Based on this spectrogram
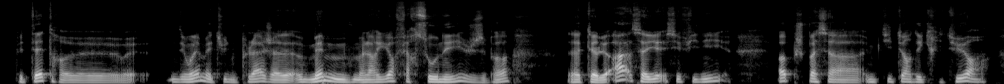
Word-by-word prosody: peut-être, 145 -5 +1
heu 100 -1 -3
ouais. - - -6 0.3
D 115 0 -4
ouais 135 +7 +3
mettre 120 - -3
une 110 -3 -5
plage, 125 +2 -1
heu, 105 +2 +2
même 115 -3 +3
à - - +3
la 110 - +2
rigueur 145 +7 +1
faire 135 - -7
sonner, 120 +4 +2
je 110 - -7
sais 100 -2 -8
pas. 120 - -3 0.6
À 110 +1 +2
telle 110 -1 +5
heu - - +5
«Ah 200 +4 +4
ça 120 - +3
y 120 - +4
est, - - -1
c'est 125 - -5
fini, 120 +6 -4 0.5
hop, - - +1
je - - -9
passe 130 -4 0
à 105 -3 -1
une 115 - -5
petite 120 +2 -11
heure 125 -2 0
d'écriture», 115 +4 -2
115 Hz, 210 wpm, -23 LUFS, 110-135 Hz, 0.6 s, telle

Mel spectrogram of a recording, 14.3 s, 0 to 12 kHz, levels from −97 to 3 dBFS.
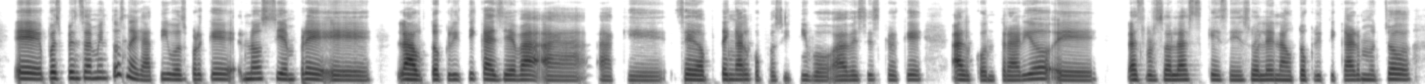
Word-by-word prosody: eh, 230 -3 +6
pues, 245 -1 +3
pensamientos 250 +7 0
negativos, 200 - 0
porque 205 0 -2
no 225 +2 +2
siempre, 205 -5 +1
eh, 175 - -13 0.2
la 210 - +8
autocrítica 200 +2 +2
lleva 190 0 +3
a 165 -1 -3
a 165 - -5
que 165 -2 -7
se 195 -2 +2
obtenga 200 +2 0
algo 195 -2 -1
positivo. 165 -1 -7
A 175 +1 +1
veces 185 +2 -6
creo 185 -1 -7
que, 190 -1 -3 0.3
al 190 -2 +5
contrario, 175 +6 0
eh, 170 0 -1 0.3
las 195 -1 +3
personas 190 +1 0
que 195 -2 -3
se 180 -1 -5
suelen 190 0 0
autocriticar 185 +1 -2
mucho, 195 +1 0
195 Hz, 135 wpm, -24 LUFS, 180-205 Hz, 0.3 s, la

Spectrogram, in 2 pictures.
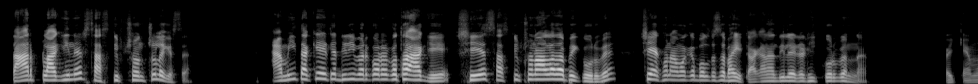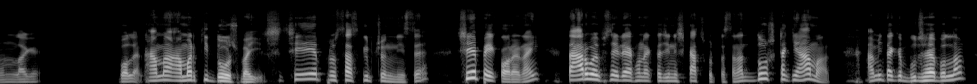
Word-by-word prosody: তার 200 +2 +7
plug-in 200 +2 +5
এর 270 - -2
subscription 200 0 -2
চলে 235 -3 +1
গেছে। - - -13 0.9
আমি 210 +5 -1
তাকে 240 +3 +3
এটা 245 0 -1
ডেলিভার 235 0 0
করার 230 0 +2
কথা 235 +1 +7
আগে। 150 -7 -1 0.3
সে 210 - +2 0.2
সাবস্ক্রিপশন 220 +3 -3
আলাদা 235 0 +7
পে 205 - +3
করবে। 135 -2 0 0.4
সে 250 - 0
এখন 215 +1 -6
আমাকে 205 +1 -3
বলতেছে, 190 0 -4
"ভাই 180 - +2
টাকা 125 +5 -4
না 160 - -2
দিলে 170 - -2
এটা 155 -1 -4
ঠিক 155 - -9
করবেন 160 -2 -3
না?" - - -13 0.8
ভাই - - -13
কেমন 105 +5 -15
লাগে? 125 +1 -10 0.9
বলেন? 135 +1 -4
আমা 200 +3 0
আমার 200 +2 +2
কি 220 - -5
দোষ 150 -4 +5
ভাই? 120 0 0 0.2
সে - - -11
সে 230 - -4 0.2
প্র 200 - -6
সাবস্ক্রিপশন 190 -5 -3
নিছে। 115 +9 -8 0.4
সে 285 - +5
পে 215 - +5
করে 120 -1 0
নাই। 195 - -2 0.3
তার 215 +3 +7
ওয়েবসাইটে 210 -3 +1
এখন 180 0 -7
একটা 170 - -7
জিনিস 155 -2 -7
কাজ 160 0 -1
করতেছে 115 +1 -15
না। - - -3 0.2
দোষটা 255 -2 -1
কি 210 - -3
আমার? 220 - -4 0.4
আমি 215 - -3
তাকে 200 -1 +1
বুঝায়ে 180 +1 +3
বললাম, 220 +8 0
195 Hz, 195 wpm, -22 LUFS, 160-220 Hz, 0.9 s, তার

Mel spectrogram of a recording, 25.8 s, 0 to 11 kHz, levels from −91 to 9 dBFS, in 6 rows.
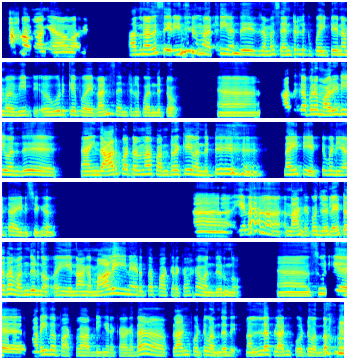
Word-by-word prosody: ஆமாங்க, 215 -7 +4
ஆமாங்க. 180 -2 -1 0.6
அதனால 250 +3 +5
சரின்னு 475 -5 +4 0.2
மறுபடியும் 265 +2 +1
வந்து 260 -5 +3 0.2
நம்ம 220 +2 -3
சென்ட்ரலுக்கு 230 0 -3
போயிட்டு 220 +2 -1
நம்ப 210 -3 -2
வீட் 205 -2 -5 0.3
ஊருக்கே 220 0 -1
போயிடலான்னு 185 +9 0
சென்ட்ரலுக்கு 185 -2 -7
வந்துட்டோம். 170 -1 -6 0.5
அ - - -1 0.8
அதுக்கப்பறம் 245 0 +1
மறுபடியும் 240 +1 +3
வந்து, 220 +3 -2 0.7
அ - - +4
இந்த 220 - +4
ஆர்ப்பாட்டம்லாம் 255 -1 +3
பண்றதுக்கே 240 +4 +1
வந்துட்டு 210 +5 -2 0.8
நைட்டு 240 +1 +2
8 235 - -8
மணியாட்டம் 215 -1 -1
ஆயிடுச்சுங்க. 180 +1 -4 1.9
ஆ - - +4 0.6
ஏன்னா - - +5 0.5
நாங்க 210 0 +3
கொஞ்சம் 215 -1 0
லேட்டா 245 +4 +4
தான் 265 -5 +2
வந்திருந்தோம். 225 -1 -1
அ - - -1
இ 200 - -1
நாங்க 200 -2 0
மாலை 275 +7 +6 0.2
நேரத்த 225 -1 -3
பார்க்கறக்காக 200 +3 -6
வந்திருந்தோம். 180 0 -6 0.6
"அ - - 0 0.3
சூரிய 280 -5 -2 0.5
மறைவ 235 +4 0
பார்க்கலாம்." 190 -2 -3
அப்படீங்கிறதுக்காக 170 -1 -7
தான் 265 0 +3 0.3
பிளான் 210 +2 0
போட்டு 205 +1 -5
வந்தது. 185 0 -3 0.2
நல்ல 225 +7 +2
பிளான் 195 +4 0
போட்டு 185 +1 -5
வந்தோம். 280 - -2
215 Hz, 130 wpm, -23 LUFS, 190-245 Hz, 1.9 s, மாலை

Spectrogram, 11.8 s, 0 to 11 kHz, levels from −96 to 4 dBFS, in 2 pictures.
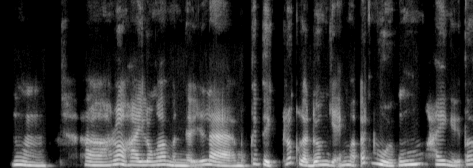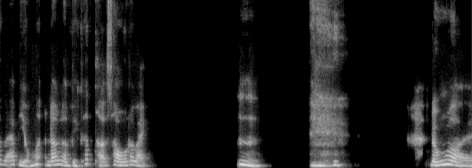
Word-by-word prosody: Ừm. 215 -8 +1 0.4
À, 215 -2 0
rất 280 - +3
là 280 - +5
hay 230 -1 +1
luôn 230 0 0
á, 255 +1 +2
mình 195 -5 +2
nghĩ 225 +7 0
là 205 -9 +4
một 175 -1 0
cái 295 - -5
việc 210 -4 +4
rất 335 +1 -5
là 225 -4 +5
đơn 235 +4 +2
giản 220 +4 -2
mà - - -1
ít 345 +1 -2
người 250 - +4
cũng 260 +5 +4
hay 265 -3 -1
nghĩ 215 -1 -3
tới 275 +1 -4
và - - -6
áp 265 +1 -5
dụng 200 -1 -2
á, 265 - -1
đó 240 +3 0
là 240 -5 -2
việc 195 -3 -3
hít 295 - -6
thở - - -3
sâu 215 -1 -1
đó 245 +1 -4
bạn. 230 - -3 1.1
Ừm. 195 -10 +2 1.9
À, - - -9
đúng 230 +4 +2
rồi. 235 -8 +2
230 Hz, 205 wpm, -20 LUFS, 210-260 Hz, 1.9 s, là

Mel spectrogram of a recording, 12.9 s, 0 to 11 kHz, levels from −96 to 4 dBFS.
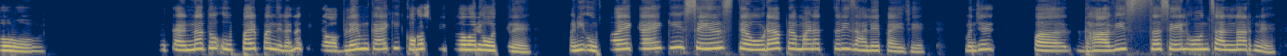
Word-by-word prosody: हो. 200 -4 +2 1.3
त्यांना 270 +2 +3
तो 350 - +3
उपाय 315 +3 +1
पण 335 -3 +2
दिला 240 -5 -1
ना, 325 - 0
की 320 0 -13
प्रॉब्लेम 240 +7 +2
काय, 300 +1 0
की 350 - -3
कॉस्ट 295 +1 +1
रिकव्हर 275 -2 +3
होत 250 -2 +6
नाही 175 -5 -2 0.4
आणि 245 +4 +2
उपाय 280 +6 +2
काय, 320 +2 +1
की 385 +1 +2
सेल्स 340 +1 +1
तेवढ्या 295 +1 +3
प्रमाणात 310 -1 0
तरी 315 +1 -1
झाले 240 -5 -1
पाहिजे. 185 -5 -6 0.4
म्हणजे 270 +6 -3 0.4
प - - 0 0.5
10-20 230 +7 0
चा 295 0 +2
सेल 295 0 -1
होऊन 290 +1 +2
चालणार 275 -2 +1
नाही, 200 -10 -5
280 Hz, 155 wpm, -22 LUFS, 235-310 Hz, 1.3 s, होत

